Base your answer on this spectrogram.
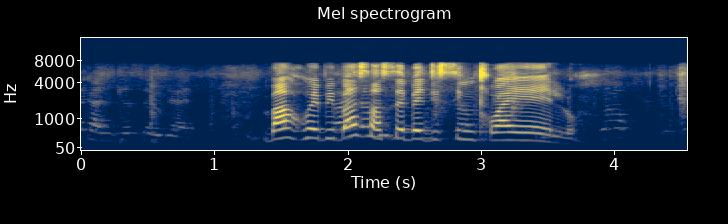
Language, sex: Southern Sotho, female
